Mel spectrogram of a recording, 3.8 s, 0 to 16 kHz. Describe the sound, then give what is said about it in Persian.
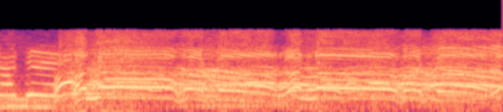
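A crowd of protesters demonstrating in Parwan province, Afghanistan, chants and shouts loudly in rhythmic, repeated calls from many voices at once. “شمار زیادی از باشندگان ولایت پروان به خاطر اینکه بیش از 40 تن از نیروهای امنیتی در محاصره طالبان در ولایت بغلان قرار دارند، دست به تظاهرات زده و از حکومت میخواهند تا با مشکل آنان رسیدگی کند.”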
